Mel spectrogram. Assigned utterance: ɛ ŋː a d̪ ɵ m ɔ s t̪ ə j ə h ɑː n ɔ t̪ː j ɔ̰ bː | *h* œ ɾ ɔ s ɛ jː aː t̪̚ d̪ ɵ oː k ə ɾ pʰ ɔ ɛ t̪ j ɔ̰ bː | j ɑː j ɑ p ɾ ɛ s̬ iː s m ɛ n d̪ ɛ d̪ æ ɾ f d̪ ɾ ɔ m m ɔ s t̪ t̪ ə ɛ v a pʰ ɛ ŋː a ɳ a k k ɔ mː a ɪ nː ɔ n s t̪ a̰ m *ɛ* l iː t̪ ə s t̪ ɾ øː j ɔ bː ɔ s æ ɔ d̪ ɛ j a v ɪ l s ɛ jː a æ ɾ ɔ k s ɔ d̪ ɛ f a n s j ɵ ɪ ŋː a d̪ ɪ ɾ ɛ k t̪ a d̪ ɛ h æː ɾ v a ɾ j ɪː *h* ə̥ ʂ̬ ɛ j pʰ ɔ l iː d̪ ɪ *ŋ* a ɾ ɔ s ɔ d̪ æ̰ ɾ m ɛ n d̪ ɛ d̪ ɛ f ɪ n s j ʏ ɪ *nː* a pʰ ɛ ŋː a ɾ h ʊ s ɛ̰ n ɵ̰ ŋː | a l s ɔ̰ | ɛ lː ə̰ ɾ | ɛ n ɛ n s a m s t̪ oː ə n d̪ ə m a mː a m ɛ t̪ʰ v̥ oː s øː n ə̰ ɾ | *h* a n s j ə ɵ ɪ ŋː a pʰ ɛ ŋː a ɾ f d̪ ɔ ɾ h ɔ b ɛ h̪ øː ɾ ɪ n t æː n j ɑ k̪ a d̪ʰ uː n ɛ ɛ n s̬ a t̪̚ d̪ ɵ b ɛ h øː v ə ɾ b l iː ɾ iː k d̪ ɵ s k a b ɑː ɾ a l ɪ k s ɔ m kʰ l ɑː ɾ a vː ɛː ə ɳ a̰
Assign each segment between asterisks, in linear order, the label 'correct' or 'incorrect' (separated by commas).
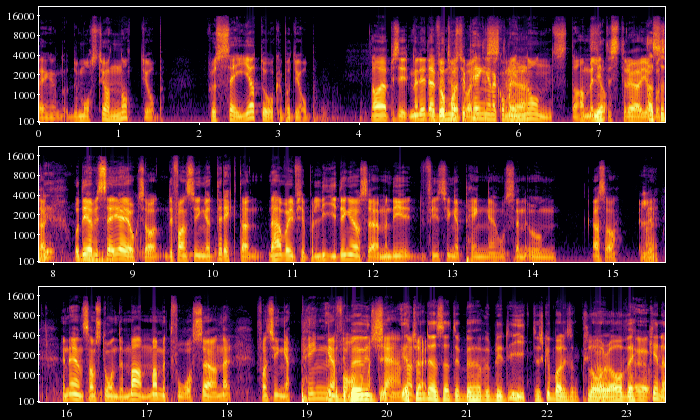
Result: incorrect, correct, incorrect, correct, incorrect, incorrect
